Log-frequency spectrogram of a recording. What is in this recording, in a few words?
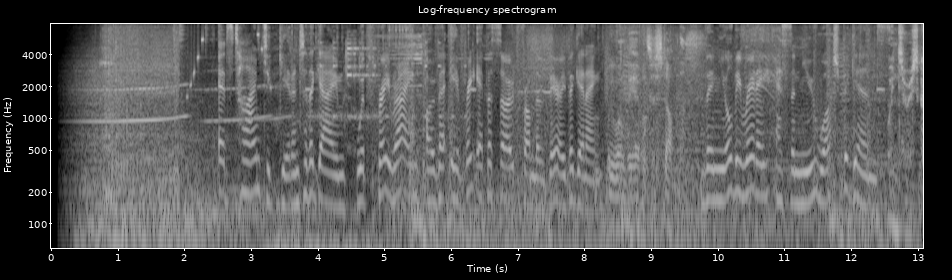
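english australian female commercial; voice demos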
